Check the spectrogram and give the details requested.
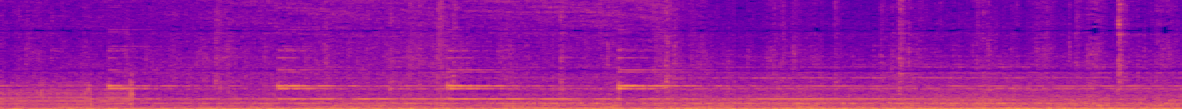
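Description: Diesel locomotive approaching and passing close by, its engine and wheels making a steady low rumble, while a grade-crossing bell rings about once a second. A few sharp wheel clicks come near the end.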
